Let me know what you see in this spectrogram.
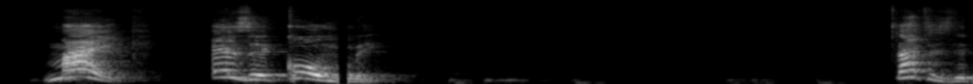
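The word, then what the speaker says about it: Ozekhome: Ezekome is the real pronunciation in Igbo language.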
